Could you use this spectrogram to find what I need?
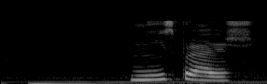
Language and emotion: Russian, neutral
